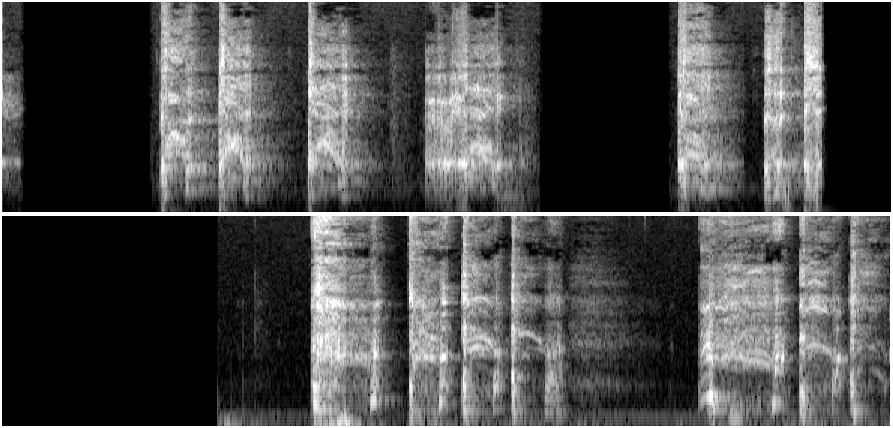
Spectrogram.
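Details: Cough.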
